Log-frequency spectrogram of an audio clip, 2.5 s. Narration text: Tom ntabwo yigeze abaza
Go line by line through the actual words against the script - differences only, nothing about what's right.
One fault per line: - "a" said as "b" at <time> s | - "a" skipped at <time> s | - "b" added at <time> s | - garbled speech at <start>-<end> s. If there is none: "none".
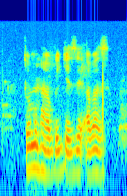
none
